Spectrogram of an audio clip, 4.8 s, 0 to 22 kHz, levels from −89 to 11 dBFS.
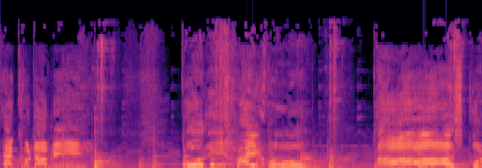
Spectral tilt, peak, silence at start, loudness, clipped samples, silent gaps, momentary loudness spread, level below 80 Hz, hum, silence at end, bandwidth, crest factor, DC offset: -1 dB/octave; 0 dBFS; 0 s; -14 LUFS; under 0.1%; none; 17 LU; -66 dBFS; none; 0 s; over 20 kHz; 16 dB; under 0.1%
